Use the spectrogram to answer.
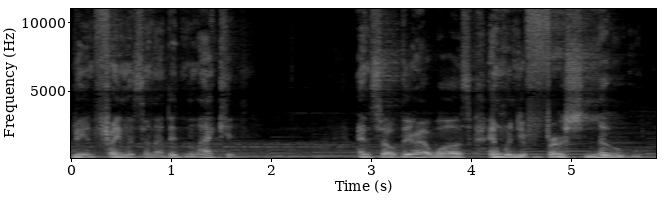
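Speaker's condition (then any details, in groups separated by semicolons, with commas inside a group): No condition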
